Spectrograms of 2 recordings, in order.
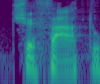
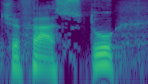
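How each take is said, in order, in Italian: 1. La vocale centrale è a, senza s. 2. La vocale centrale è a, con una s. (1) "diciamo cefatu, quindi togliamo la S" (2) "salendo verso per esempio nord si dice cefastu"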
